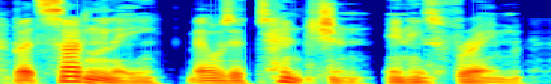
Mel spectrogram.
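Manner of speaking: plain reading voice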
